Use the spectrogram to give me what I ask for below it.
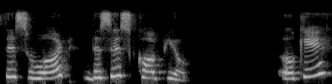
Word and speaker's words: Skopje: Now, how to pronounce this word? This is Skopje. Okay, Skopje, Albania.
